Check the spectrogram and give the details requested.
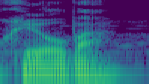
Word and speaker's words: Jehová: el nombre ih hw pronunciado como yahve o Jehová este nombre aparece por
